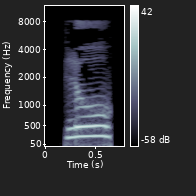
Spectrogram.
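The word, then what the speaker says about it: Lugh: Anh Sáp, Lắc phát âm là Lu, là người anh hùng vùng Celtic hay còn gọi là thần mặt trời.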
